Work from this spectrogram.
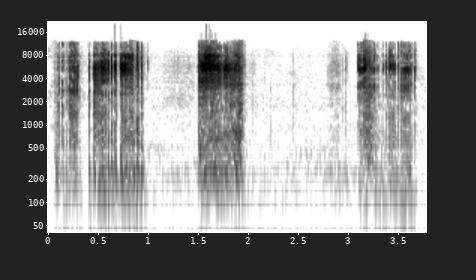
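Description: A zipper on a BMW Z3 convertible top's rear window is pulled open in several rasping strokes of varying length, close up, with short pauses between pulls and no voices.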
